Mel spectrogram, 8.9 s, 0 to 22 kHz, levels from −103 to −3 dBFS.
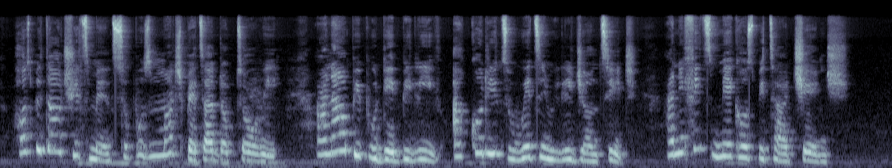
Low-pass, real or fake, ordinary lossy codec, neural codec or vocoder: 14.4 kHz; real; none; none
